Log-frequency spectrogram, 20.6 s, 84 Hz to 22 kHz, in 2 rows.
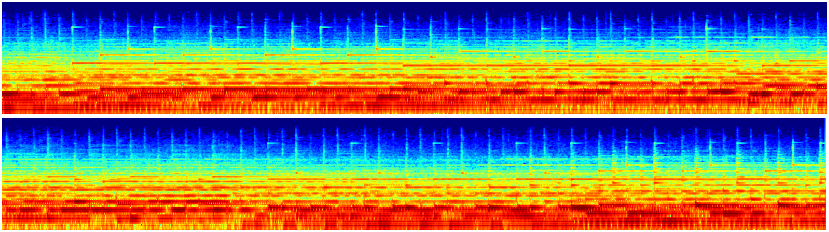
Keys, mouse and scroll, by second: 4.6 space, 15.0 Delete.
